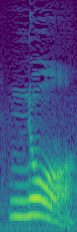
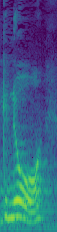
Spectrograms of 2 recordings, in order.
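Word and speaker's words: gnaw: bone that's number six nor and that is spelled g n a w and we don't pronounce the G so we don't say Gore we say no okay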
